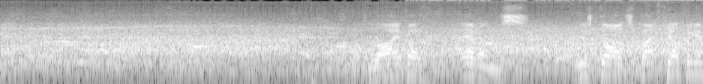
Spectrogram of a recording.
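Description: A large stadium crowd roars steadily outdoors.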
